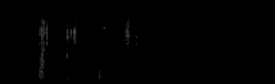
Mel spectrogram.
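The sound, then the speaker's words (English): Cards being shuffled by hand outdoors on a chilly, windy day by someone with cold hands, a handful of crisp, papery flicks and slaps in quick uneven succession, fairly quiet, then fading to near silence. No one speaks. “So I'm struggling with the shuffling of the cards.”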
